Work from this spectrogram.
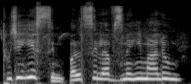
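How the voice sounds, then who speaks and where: A man's voice: extremely high pitch, expressive, a little fast, mellow, no room sound, pitched above the performer's own voice. A man voicing a strict, middle-aged traditional father who scolds his son in a cartoon story. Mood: scolding. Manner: scolding, stern. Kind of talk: cartoon voice acting.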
